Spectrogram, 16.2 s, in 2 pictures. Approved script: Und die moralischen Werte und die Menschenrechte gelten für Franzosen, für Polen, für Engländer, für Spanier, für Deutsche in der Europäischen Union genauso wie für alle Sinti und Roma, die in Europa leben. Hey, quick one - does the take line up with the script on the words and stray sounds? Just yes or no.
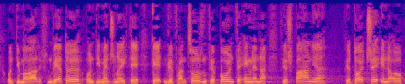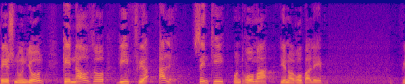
yes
